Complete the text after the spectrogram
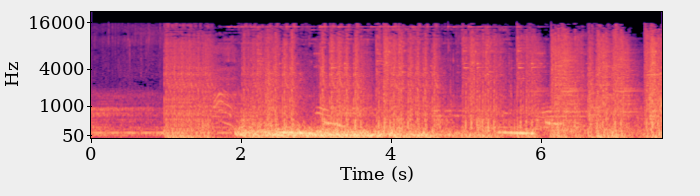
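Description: Glass shatters and crashes repeatedly.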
